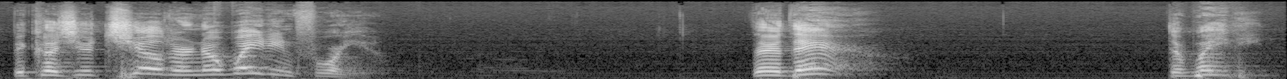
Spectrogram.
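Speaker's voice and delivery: loud, impassioned pulpit appeal to grieving mothers; full-force preaching. Acted.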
